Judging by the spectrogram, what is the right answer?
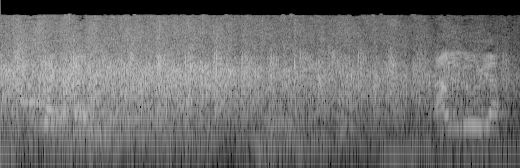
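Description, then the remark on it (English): An audience claps hands in praise, a dense, steady burst of applause that gradually softens, with voices calling out over it and a brief sung or shouted tone near the end. “Give him one more real good hand clap of praise if you love him.”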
